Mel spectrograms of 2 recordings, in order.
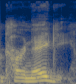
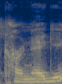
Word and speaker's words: Carnegie: gave his gift Andrew Carnegie and if you're from Pittsburgh you know it's Carnegie not Carnegie and I almost get my head chopped off my Pittsburgh relatives if I say it wrong but he gave he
